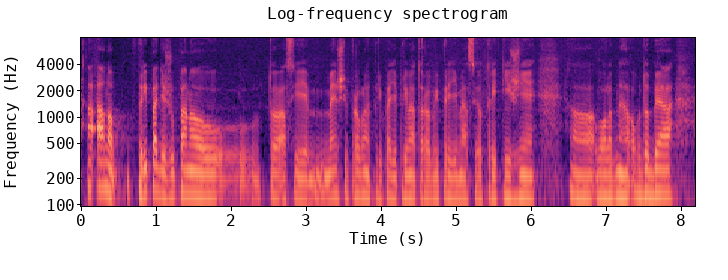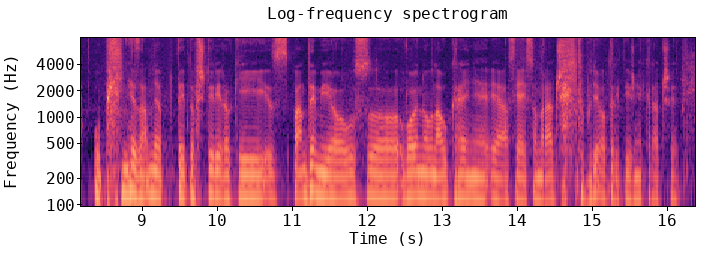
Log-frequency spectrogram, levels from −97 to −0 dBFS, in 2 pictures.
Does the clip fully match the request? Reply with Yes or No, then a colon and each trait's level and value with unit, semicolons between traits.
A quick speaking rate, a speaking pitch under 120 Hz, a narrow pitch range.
Yes: fast, 170 wpm; low, 110 Hz; narrow, 2.0 semitones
